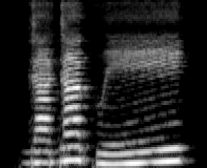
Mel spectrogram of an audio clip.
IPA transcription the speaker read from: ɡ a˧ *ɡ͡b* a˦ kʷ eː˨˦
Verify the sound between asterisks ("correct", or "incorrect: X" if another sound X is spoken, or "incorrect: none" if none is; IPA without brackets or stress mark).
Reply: incorrect: ɡ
